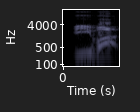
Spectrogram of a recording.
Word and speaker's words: VWAP: It rhymes with CWAP. VWAP.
